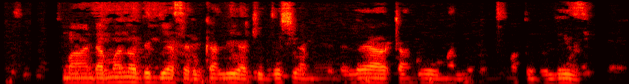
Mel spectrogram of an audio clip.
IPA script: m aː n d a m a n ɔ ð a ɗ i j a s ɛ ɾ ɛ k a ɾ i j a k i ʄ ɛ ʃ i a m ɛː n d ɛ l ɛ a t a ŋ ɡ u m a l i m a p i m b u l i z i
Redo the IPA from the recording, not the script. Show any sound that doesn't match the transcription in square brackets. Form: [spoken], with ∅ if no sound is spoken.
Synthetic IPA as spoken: m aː n d a m a n ɔ ð [i] ɗ i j a s ɛ ɾ [i] k a [l] i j a k i ʄ ɛ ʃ i a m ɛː n d ɛ l ɛ a t a ŋ ɡ u m a l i m a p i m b u l i z i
